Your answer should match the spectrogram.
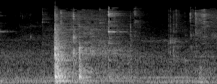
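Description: Metal forks and serving utensils clinking against plates and glass bowls. One sharp clink about half a second in is the loudest, followed by a few lighter taps.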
